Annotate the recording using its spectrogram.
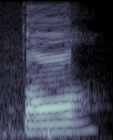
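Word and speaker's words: ط: these two letters that In tha less area of the tip of the tongue is stretching at the hill while in the more area of the thing tip of the tongue is touching Can You Feel the difference yeah can you also feel the difference that is a soft letter as compared to thaw also feels the difference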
